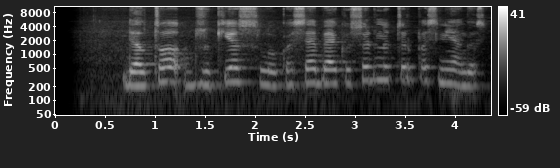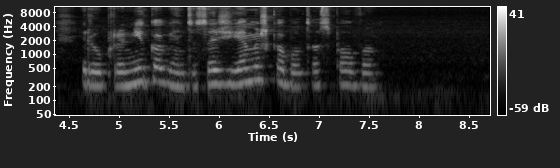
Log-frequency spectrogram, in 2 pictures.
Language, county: Lithuanian, Kaunas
